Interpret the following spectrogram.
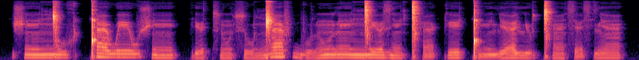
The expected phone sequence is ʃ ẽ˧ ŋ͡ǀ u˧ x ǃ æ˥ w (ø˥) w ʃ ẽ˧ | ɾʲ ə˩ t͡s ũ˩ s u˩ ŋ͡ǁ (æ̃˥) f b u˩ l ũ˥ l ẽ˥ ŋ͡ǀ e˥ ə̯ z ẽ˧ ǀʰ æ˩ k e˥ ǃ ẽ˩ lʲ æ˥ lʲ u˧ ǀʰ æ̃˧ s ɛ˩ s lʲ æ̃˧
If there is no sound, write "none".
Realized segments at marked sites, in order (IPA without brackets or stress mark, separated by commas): e˥, æ˥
